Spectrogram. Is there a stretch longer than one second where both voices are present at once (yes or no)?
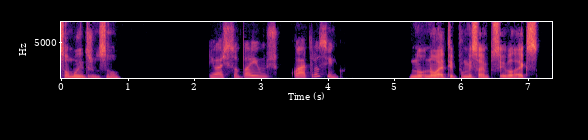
no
